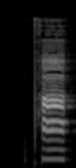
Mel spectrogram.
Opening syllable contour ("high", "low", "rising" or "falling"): high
